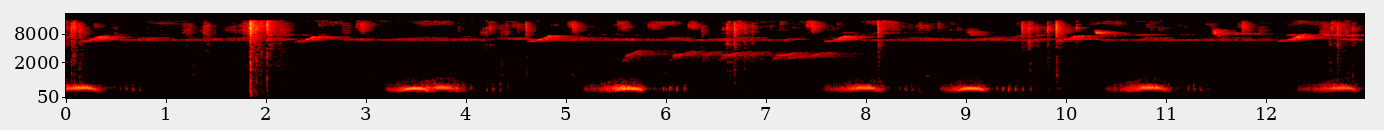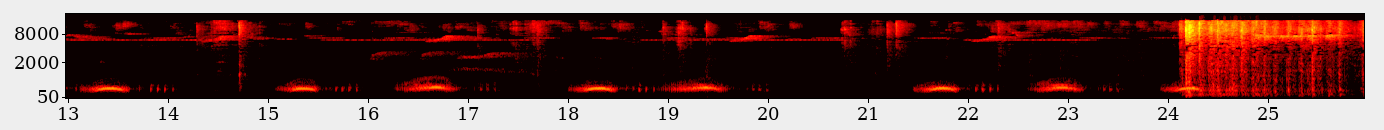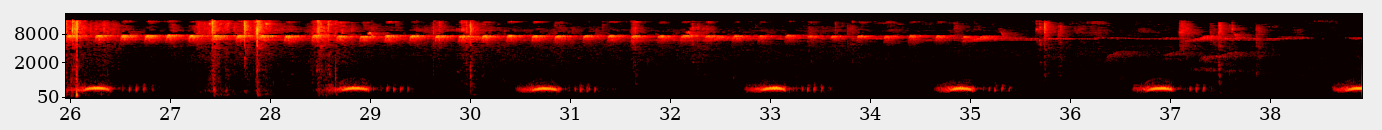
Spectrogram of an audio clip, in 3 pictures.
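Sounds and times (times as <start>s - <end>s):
pigeon cooing: 0.0s - 0.5s, 3.2s - 4.1s, 5.2s - 6.2s, 7.6s - 8.2s, 8.8s - 9.6s, 10.4s - 11.1s, 12.4s - 14.1s, 15.1s - 17.0s, 18.0s - 19.6s, 21.5s - 22.0s, 22.6s - 23.2s, 24.0s - 24.6s, 25.9s - 26.8s, 28.5s - 29.4s, 30.4s - 31.3s, 32.8s - 33.6s, 34.6s - 35.4s, 36.6s - 37.4s, 38.6s - 38.9s
higher bird chirps: 0.0s - 38.9s.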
